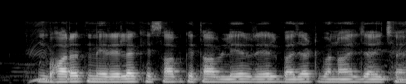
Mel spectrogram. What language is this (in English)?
Maithili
